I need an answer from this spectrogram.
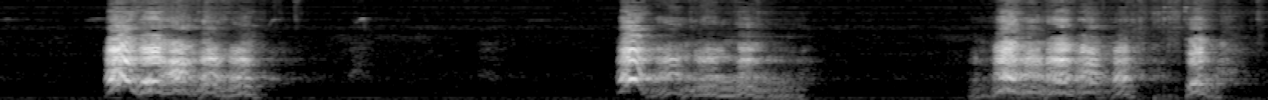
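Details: Two primitive dogs, a Shikoku and a Karelian Bear Dog, playing on a freshly melted, slippery pond surface outdoors; noisy play vocalising. Three loud harsh bark-growl bursts, each under a second, spaced about two seconds apart, with quiet low hum between.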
